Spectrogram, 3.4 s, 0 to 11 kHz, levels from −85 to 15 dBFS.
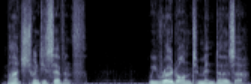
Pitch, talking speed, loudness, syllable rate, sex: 130 Hz, 125 wpm, -17 LUFS, 5.1 syllables/s, male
